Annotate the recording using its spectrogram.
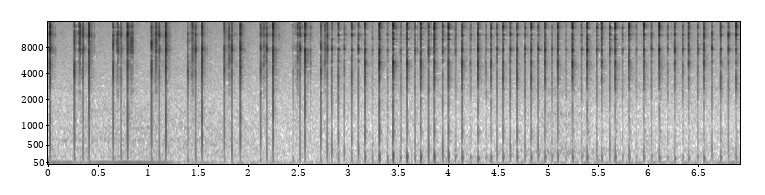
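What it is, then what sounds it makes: Plastic spoon tapped and scratched. Fingertips and short nails rapidly tap and scratch the handle and back of the bowl of a light-blue plastic spoon. Dozens of quick, dry, bright clicks come in an uneven, fast rhythm, each dying away instantly, over faint scratchy rustling. Near the end the taps grow denser and more evenly spaced.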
